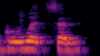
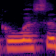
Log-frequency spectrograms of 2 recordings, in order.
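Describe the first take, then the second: First: The middle has a ts sound. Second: The middle has a plain s sound. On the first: This is how the speaker always read the name. The speaker calls it wrong. "G L I T S E N. I say Glitzen" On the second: This is the accepted way to say the name. The speaker calls it right. "I don't say glisten"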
